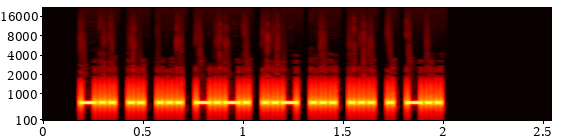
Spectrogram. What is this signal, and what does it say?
Morse code, heard as a keyed tone, about 50 wpm, 700 Hz. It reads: DISCUSSED
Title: ED Suffix - Top 100 Words with Base Words 50wpm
